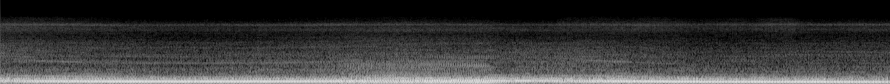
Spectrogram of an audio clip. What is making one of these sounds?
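A motorcycle engine hums steadily, rising and falling slightly in pitch.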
